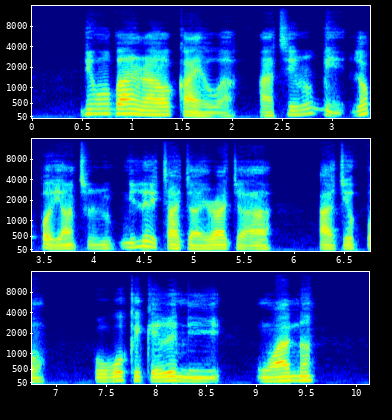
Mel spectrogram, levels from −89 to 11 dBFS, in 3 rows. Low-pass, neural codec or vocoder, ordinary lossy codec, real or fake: 14.4 kHz; codec, 44.1 kHz, 2.6 kbps, DAC; none; fake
